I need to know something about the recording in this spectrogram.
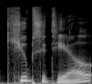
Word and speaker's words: kubectl: this command line application called Kubectl or Kubectl, as many people pronounce. And basically what Kubectl or Kubectl, which I'm going to refer as in this course, I prefer Kubectl.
